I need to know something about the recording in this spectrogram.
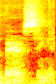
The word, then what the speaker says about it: barasingha: video how to um you know flesh a barracinga tail i finally figured out how to pronounce that word i just got back from work and so here's the bare singer tale it's been salted already and so now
